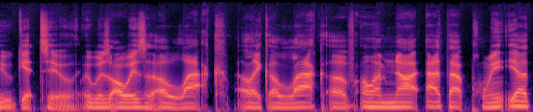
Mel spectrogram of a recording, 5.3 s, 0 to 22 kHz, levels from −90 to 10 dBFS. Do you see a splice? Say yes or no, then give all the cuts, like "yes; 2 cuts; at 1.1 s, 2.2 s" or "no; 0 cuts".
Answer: yes; 2 cuts; at 0.8 s, 2.4 s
